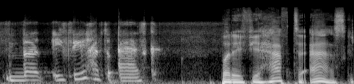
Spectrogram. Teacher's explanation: 重音应该是 have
